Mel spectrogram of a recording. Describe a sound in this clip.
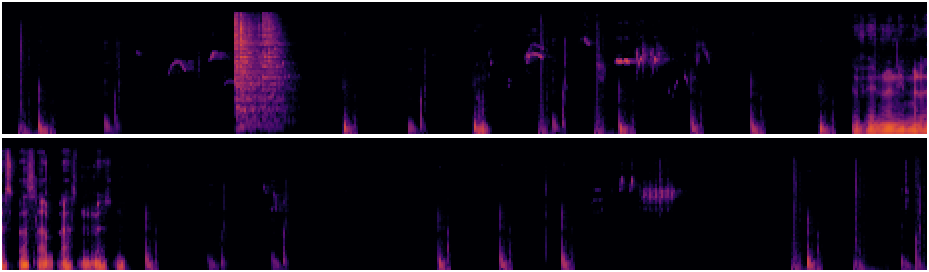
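Footsteps tap on a hard floor at an even pace.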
